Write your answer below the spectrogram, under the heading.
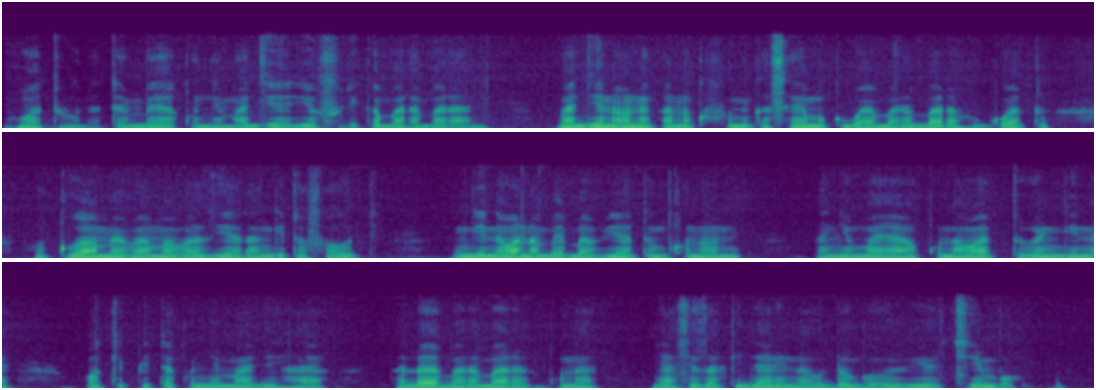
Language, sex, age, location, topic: Swahili, male, 25-35, Kisii, health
